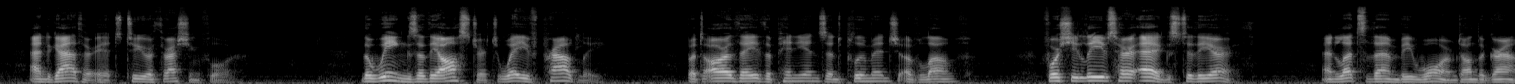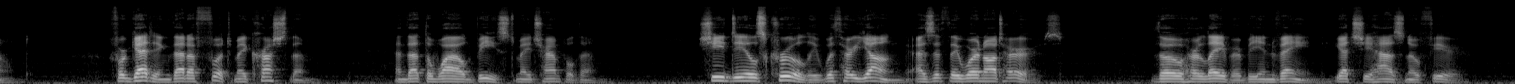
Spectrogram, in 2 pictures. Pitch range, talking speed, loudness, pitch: 90-145 Hz, 150 wpm, -25 LUFS, 120 Hz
